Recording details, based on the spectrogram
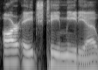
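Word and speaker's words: ARHT Media: So, um, this company ART Media, which they pronounce Art Media, it's a Canadian company.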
